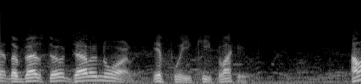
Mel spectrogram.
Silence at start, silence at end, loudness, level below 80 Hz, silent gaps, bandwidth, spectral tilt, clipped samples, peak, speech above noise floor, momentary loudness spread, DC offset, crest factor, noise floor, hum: 0 s; 0 s; -21 LUFS; -44 dBFS; none; 5.8 kHz; -10 dB/octave; under 0.1%; -4 dBFS; 20 dB; 24 LU; under 0.1%; 18 dB; -41 dBFS; none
